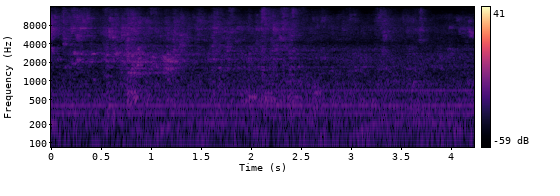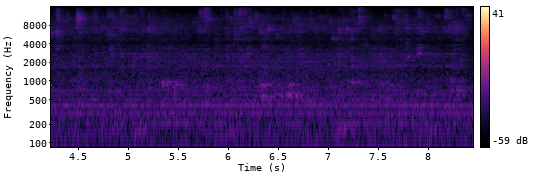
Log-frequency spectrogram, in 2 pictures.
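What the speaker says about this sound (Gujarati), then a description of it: "તો હું એક લીટર પાણી લઈશ" One litre of water being poured for a buttermilk-and-jaggery farm mixture, a steady continuous splashing rush with dripping texture, moderately loud and unbroken, with no talk over it.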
